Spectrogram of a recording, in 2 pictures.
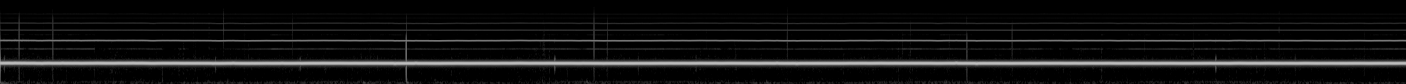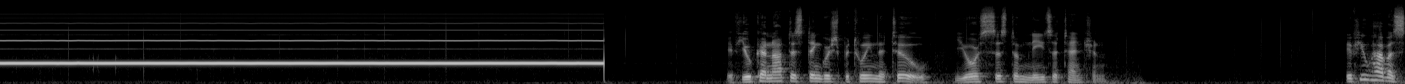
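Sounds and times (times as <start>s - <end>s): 
heavily distorted one-thousand-cycle test tone: 0.0s - 20.1s
speech: 21.4s - 25.3s, 27.5s - 28.0s.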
